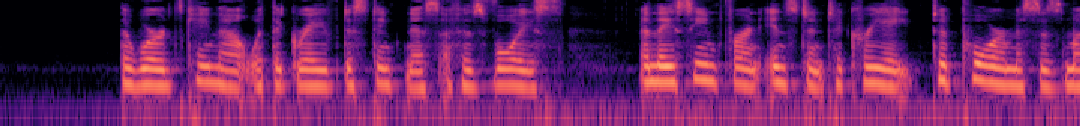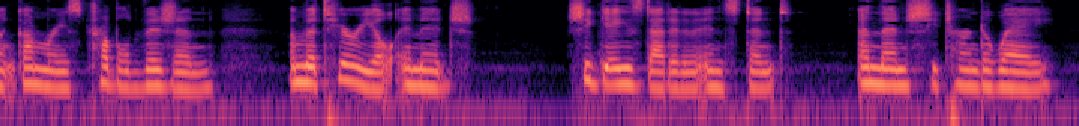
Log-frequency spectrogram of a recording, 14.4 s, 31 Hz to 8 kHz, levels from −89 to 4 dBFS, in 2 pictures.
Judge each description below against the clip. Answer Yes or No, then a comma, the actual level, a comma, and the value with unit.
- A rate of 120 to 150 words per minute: No, average, 165 wpm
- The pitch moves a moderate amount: No, narrow, 2.2 semitones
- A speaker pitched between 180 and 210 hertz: Yes, high, 190 Hz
